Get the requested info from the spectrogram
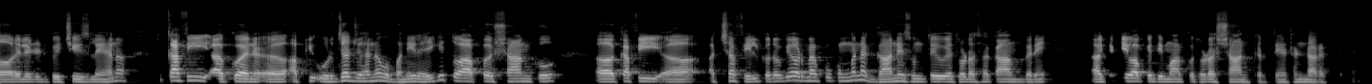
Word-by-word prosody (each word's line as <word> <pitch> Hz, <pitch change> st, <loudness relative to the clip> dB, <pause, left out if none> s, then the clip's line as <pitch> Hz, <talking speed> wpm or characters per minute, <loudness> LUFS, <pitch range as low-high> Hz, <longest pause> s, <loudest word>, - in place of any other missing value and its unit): Related 120 Hz, 0 st, -2 dB
कोई 120 Hz, -1 st, -1 dB
चीज़ 120 Hz, -2 st, -1 dB
लें, 115 Hz, -1 st, 0 dB
है -, -, -1 dB
ना? 170 Hz, -, -3 dB, 0.4 s
तो -, -, -28 dB
काफ़ी 180 Hz, +1 st, +7 dB, 0.2 s
आपको 135 Hz, +1 st, +4 dB
एनर 125 Hz, -1 st, +4 dB
आपकी 160 Hz, -, -3 dB
ऊर्जा 135 Hz, +8 st, +2 dB
जो -, -, 0 dB
है 155 Hz, -, -1 dB
ना, 175 Hz, -, -2 dB
वो 165 Hz, -, -1 dB
बनी 130 Hz, +4 st, -1 dB
रहेगी। 135 Hz, +11 st, -3 dB
तो 160 Hz, -, +2 dB
आप -, -, -6 dB, 0.2 s
शाम 140 Hz, 0 st, +1 dB
को 145 Hz, +1 st, 0 dB
अ, 140 Hz, -3 st, 0 dB
काफ़ी 145 Hz, -1 st, +3 dB
अ, -, -, -3 dB, 0.4 s
अच्छा 160 Hz, -, -2 dB
फ़ील 140 Hz, -3 st, -2 dB
करोगे 145 Hz, +5 st, -2 dB
और 190 Hz, -, -5 dB
मैं 165 Hz, -, +2 dB
आपको 165 Hz, 0 st, -8 dB
कहूँगा 165 Hz, +3 st, -4 dB
ना 215 Hz, -, +1 dB, 0.2 s
गाने 130 Hz, +5 st, +2 dB
सुनते 130 Hz, 0 st, -3 dB
हुए 130 Hz, -1 st, +2 dB
थोड़ा-सा 125 Hz, 0 st, -3 dB
काम 115 Hz, -1 st, 0 dB
करें। 115 Hz, +1 st, -3 dB, 0.5 s
अ, 125 Hz, -, +4 dB
क्योंकि 145 Hz, +4 st, 0 dB
वो 145 Hz, -, +5 dB
आपके 145 Hz, 0 st, +1 dB
दिमाग 120 Hz, 0 st, -2 dB
को -, -, -6 dB
थोड़ा 120 Hz, +1 st, 0 dB
शांत 115 Hz, -3 st, -1 dB
करते 100 Hz, +1 st, -10 dB
हैं, 105 Hz, -, -5 dB
ठंडा 110 Hz, -2 st, -3 dB
रखते -, -, -16 dB
हैं। -, -, -36 dB
130 Hz, 225 wpm, -26 LUFS, 120-150 Hz, 0.5 s, काफ़ी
